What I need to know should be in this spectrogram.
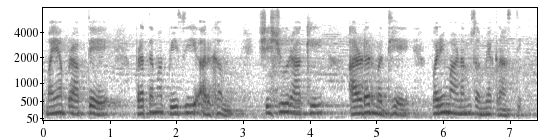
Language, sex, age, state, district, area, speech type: Sanskrit, female, 60+, Karnataka, Uttara Kannada, rural, read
